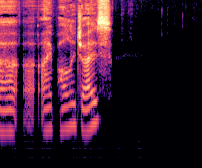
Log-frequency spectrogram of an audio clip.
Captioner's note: speaking in French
